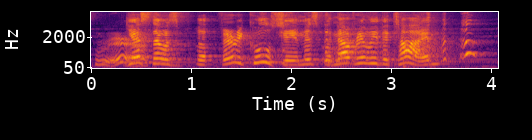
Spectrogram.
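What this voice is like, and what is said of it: Posh Downton Abbey English accent. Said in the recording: “What is your accent? ... Downton right. Abbey.”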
